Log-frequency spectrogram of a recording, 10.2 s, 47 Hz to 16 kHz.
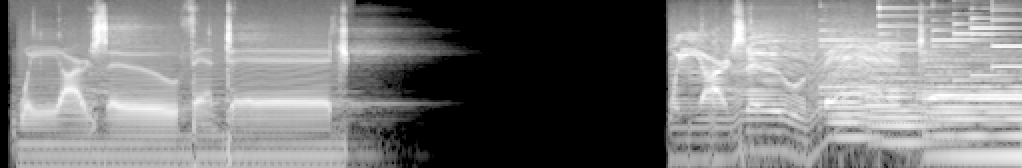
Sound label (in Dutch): Belgische jingles; Ken Justiss; Belgische jingles uit 2017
